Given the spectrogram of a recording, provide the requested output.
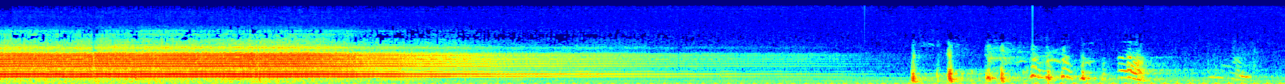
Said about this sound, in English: Sound that horn and let's get these men out.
